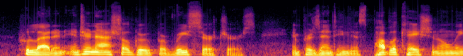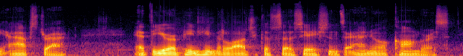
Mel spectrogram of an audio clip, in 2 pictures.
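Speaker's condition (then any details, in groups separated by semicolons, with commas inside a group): No condition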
